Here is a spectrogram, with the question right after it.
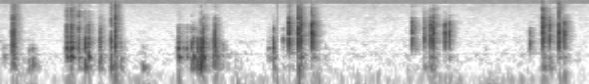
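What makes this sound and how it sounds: Long nails scratch and tap across the resin rhinestone beads of a diamond painting set on a wooden frame. Short, bright clicking bursts come in clusters, with brief scratchy rustles between them.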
